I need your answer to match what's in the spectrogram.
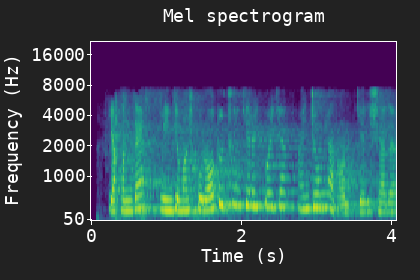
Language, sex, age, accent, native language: Uzbek, female, 18-24, Buxoro, Uzbek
